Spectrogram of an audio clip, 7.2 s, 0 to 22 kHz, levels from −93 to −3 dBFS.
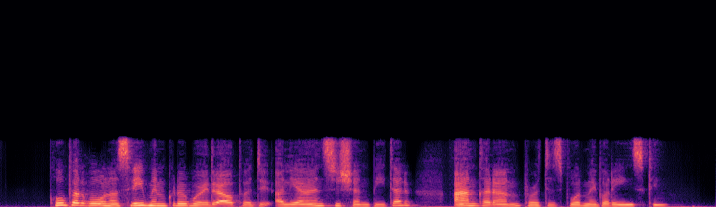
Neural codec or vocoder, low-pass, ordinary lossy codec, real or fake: codec, 16 kHz, 0.5 kbps, X-Codec, HuBERT features, trained on balanced general audio; 7.2 kHz; none; fake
